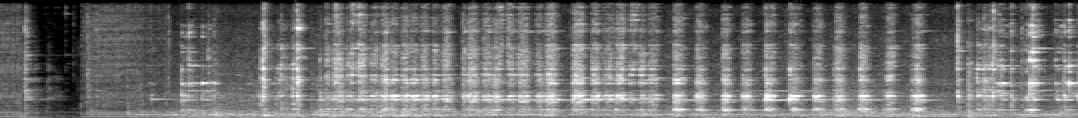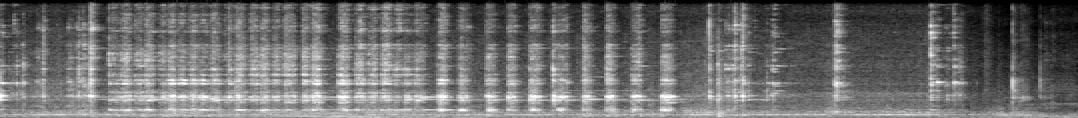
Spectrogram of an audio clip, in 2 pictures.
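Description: A power press thumps rapidly and repeatedly.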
